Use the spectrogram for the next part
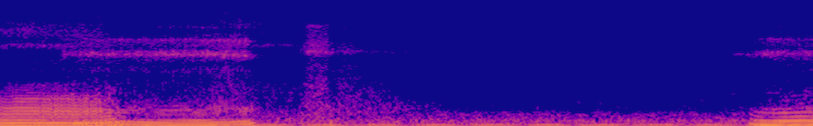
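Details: Sleeping English bulldogs snoring: deep, rumbling, throaty snores with a buzzing rattle, with quieter stretches between loud snore bursts.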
